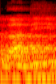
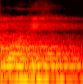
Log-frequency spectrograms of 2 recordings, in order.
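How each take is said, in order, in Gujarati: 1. પહેલો સ્વર ખુલ્લો 'aa' અવાજ છે. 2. પહેલો સ્વર ગોળ 'o' અવાજ છે.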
